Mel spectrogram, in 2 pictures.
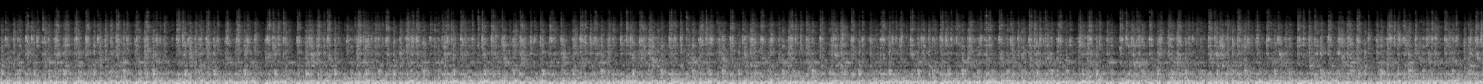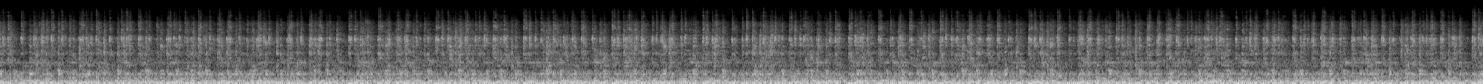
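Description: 1970 Dodge Challenger's 440 Six Pack V8 idling steadily, heard from behind the exhaust tips, as it warms up after a cold start.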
